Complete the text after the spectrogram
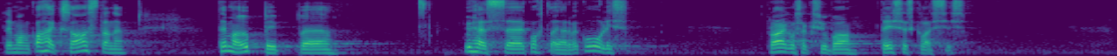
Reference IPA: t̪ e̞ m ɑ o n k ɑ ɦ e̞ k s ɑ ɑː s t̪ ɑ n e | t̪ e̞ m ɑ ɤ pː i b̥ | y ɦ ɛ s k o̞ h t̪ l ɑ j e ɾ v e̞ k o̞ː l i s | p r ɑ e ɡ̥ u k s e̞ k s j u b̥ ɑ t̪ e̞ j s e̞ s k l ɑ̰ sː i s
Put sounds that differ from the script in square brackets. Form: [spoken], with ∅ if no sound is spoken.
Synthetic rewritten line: t̪ e̞ m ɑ o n k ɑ ɦ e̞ k s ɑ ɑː s t̪ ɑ n e | t̪ e̞ m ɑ ɤ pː i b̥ | y ɦ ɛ s k o̞ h t̪ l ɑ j [æ] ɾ v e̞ k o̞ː l i s | p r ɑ e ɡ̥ u [∅] s e̞ k s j u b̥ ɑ t̪ e̞ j s e̞ s k l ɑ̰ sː i s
